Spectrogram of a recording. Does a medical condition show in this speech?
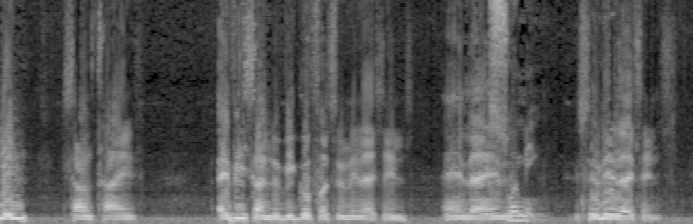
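Yes: cerebral palsy.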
